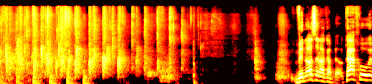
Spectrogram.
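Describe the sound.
Quick, steady handclaps ring out for about two seconds, followed by talking and a few loud, wavering vocal whoops near the end.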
